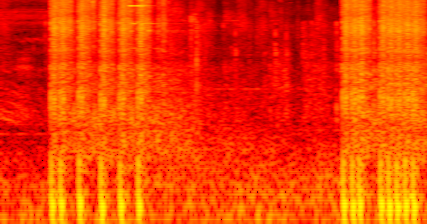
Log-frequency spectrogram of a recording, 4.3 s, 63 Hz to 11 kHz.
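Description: Two quick bursts of rapid M16 rifle fire in a video game, each a clipped run of loud close shots, separated by a stretch of lower game noise.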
